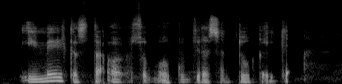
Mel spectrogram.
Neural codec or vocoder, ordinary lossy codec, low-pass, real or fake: codec, 44.1 kHz, 2.6 kbps, DAC; none; none; fake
